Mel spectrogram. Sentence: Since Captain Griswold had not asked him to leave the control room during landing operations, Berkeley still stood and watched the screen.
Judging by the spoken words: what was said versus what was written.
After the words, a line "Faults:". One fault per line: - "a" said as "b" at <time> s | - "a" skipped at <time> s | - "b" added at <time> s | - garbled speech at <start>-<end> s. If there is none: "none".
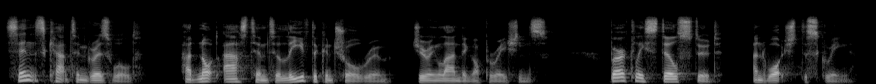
Since Captain Griswold had not asked him to leave the control room during landing operations, Berkeley still stood and watched the screen.
Faults:
none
